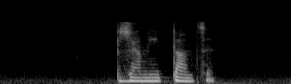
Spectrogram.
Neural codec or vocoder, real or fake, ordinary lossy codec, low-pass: codec, 16 kHz, 1.1 kbps, Voila-Tokenizer; fake; none; none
